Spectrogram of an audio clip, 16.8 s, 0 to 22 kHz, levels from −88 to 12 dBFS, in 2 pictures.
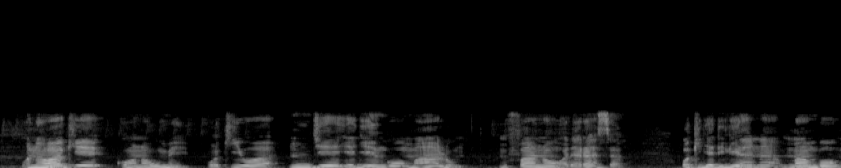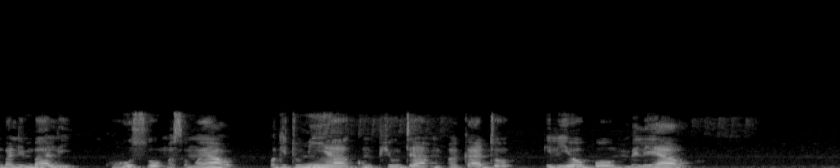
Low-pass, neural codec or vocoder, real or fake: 7.2 kHz; none; real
